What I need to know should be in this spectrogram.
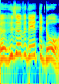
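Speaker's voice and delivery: put-on South African accent. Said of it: "This is my South African accent".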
